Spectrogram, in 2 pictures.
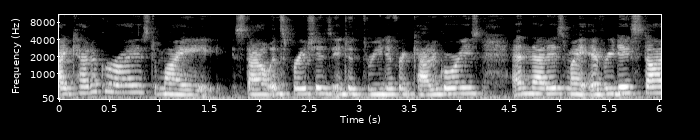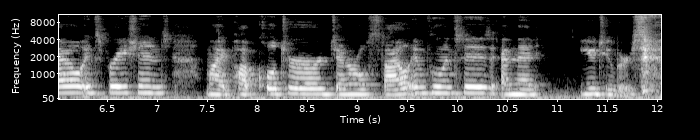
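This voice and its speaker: A woman's fairly high, somewhat breathy voice at a moderate pace, with fairly even intonation and audible room echo. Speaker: fashion YouTuber. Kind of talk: casual vlog talk to camera. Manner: casual, filler-heavy.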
